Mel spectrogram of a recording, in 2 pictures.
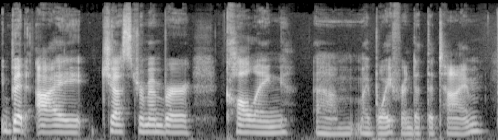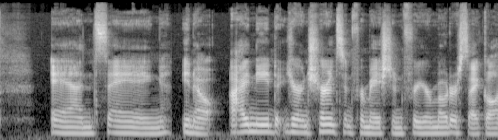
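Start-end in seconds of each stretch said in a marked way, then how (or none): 7.3-10.0 flat, level, toneless monotone. Retelling a call asking a boyfriend for insurance information: monotone. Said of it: "and being so monotone".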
